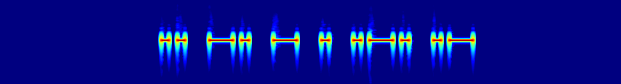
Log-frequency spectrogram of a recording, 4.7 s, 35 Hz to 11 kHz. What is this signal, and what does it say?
Morse code, heard as a keyed tone, about 20 wpm, 700 Hz. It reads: INTERA
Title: Build A Word - 2 Letters At A Time - 8-Letter Words - 20wpm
